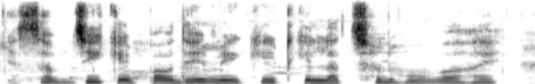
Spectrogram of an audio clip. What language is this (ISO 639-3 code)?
mag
